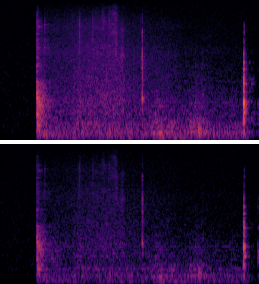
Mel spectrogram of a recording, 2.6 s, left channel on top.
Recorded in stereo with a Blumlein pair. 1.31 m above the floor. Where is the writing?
65° left, 0.5 m.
